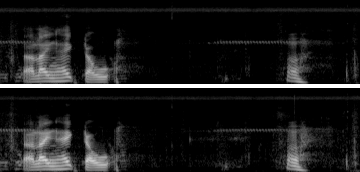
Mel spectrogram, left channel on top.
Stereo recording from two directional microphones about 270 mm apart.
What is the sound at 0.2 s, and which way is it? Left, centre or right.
Speech, centre.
